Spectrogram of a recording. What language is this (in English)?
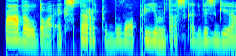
Lithuanian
